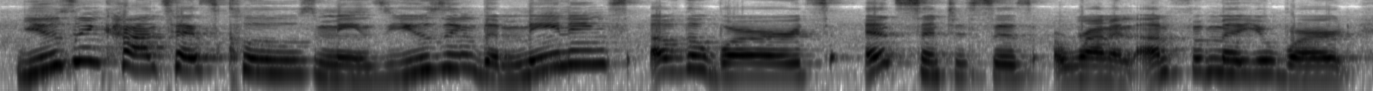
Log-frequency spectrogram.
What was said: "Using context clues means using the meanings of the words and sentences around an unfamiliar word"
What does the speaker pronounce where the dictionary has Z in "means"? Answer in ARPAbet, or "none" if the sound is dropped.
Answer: Z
